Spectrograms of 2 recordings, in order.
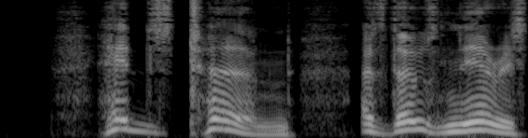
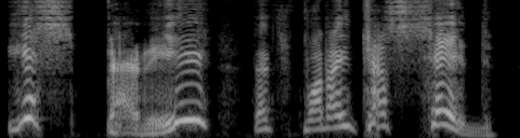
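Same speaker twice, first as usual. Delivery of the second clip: testy; 11 semitones higher than usual. A narrator's reading. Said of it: "said Auntie Muriel testily".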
